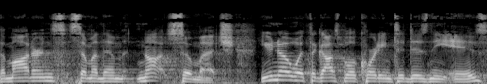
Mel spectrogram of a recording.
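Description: Over noticeable background noise and audible room echo, a man with a fairly high voice talks at a moderate pace, with very even loudness and ordinary pitch variation. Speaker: pastor. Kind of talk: sermon. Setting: church.

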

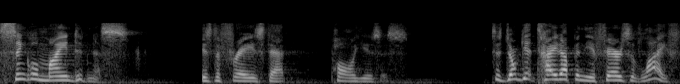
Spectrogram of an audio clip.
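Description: Lively in intonation and high in pitch, a man talks at a moderate pace with long, frequent pauses. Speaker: pastor. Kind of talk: sermon. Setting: church. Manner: halting.

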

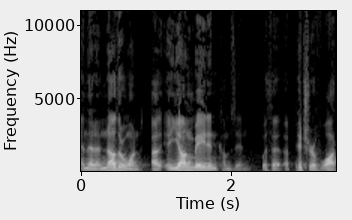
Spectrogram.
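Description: Speaking very fast with an American accent, a man with a fairly high pitch and ordinary pitch variation comes through in a very clean recording with a silent background. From northeastern US. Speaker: lay preacher. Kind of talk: sermon. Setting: church with microphone. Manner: halting.

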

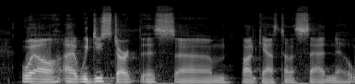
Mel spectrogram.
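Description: On a very clean recording with a silent background, a man with a plain, everyday voice talks at a moderate pace and a fairly low pitch. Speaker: podcast host and pastor. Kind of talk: casual chat.

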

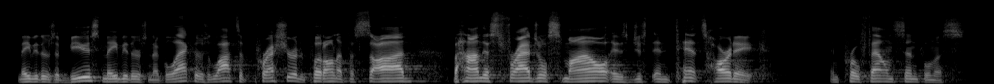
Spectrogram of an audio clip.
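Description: At a moderate pace, a man speaks with an Arkansas accent at a medium pitch, his intonation fairly even. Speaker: pastor. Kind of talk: sermon. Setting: church.

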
